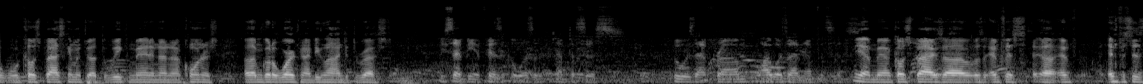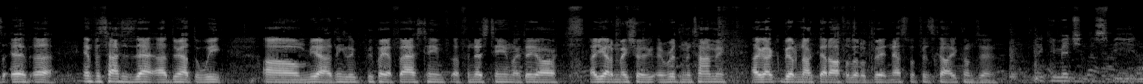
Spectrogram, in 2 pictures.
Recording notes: press conferences and locker room audio from Arrowhead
